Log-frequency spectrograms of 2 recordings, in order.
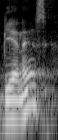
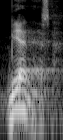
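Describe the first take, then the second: First: It is said as a question. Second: It is said in an angry tone. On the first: The speaker is asking whether someone is coming. "interrogación" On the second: The speaker is annoyed that someone is coming.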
